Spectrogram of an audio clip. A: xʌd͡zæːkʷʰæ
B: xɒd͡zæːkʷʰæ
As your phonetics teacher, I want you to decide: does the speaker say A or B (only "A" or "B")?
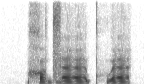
B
